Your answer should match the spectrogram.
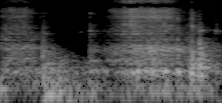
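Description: Rubbing, scraping rustle of a fabric roller shade being handled close up, in two stretches with a slight dip a little before the middle.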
